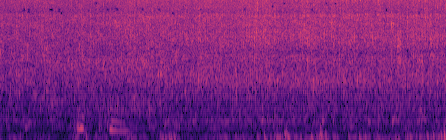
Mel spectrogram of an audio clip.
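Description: waterfall flowing water

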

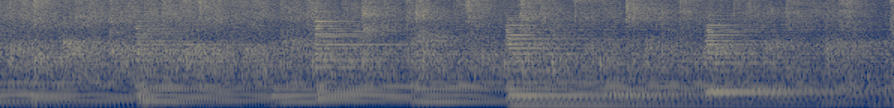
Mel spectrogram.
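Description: audience applauding

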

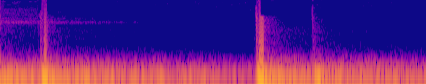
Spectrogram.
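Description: heartbeat sound effect

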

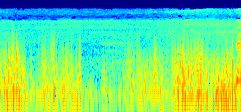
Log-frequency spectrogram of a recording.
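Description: wind blowing into microphone

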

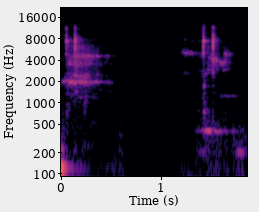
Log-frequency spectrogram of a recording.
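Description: computer mouse click

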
